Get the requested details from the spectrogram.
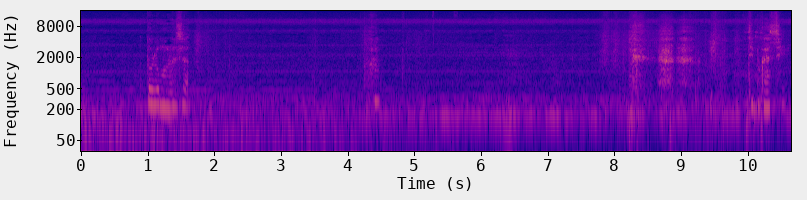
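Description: A middle-aged woman speaks emotionally, close by.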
